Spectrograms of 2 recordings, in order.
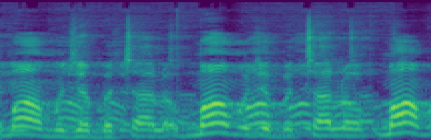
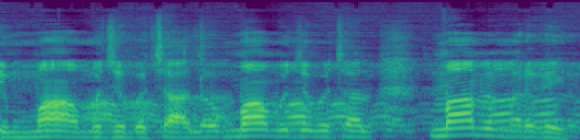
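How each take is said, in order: First: Rising, louder desperate plea; girl screaming for mother. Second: A mild hint of a frightened daughter crying for mother; plead, not yet at full cry; girl screaming for help. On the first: Preacher to listeners, the girl's second, louder scream. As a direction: cry out to her mother as she is eaten. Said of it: "कह रही है". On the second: Preacher to listeners, the daughter's first frightened cry. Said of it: "अब ये चीखने लगी". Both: A narrator's reading.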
